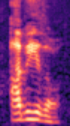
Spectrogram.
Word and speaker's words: habido: Remember, all of these, the H is silent. Hubo, había, habrá, haber, habido.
